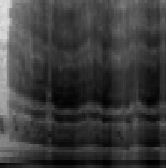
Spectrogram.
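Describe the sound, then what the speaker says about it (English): A cartoon honeybee gives a short, close, steady buzzing drone with a slight wavering pitch, alone and fairly soft. "That's just a honeybee, George."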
